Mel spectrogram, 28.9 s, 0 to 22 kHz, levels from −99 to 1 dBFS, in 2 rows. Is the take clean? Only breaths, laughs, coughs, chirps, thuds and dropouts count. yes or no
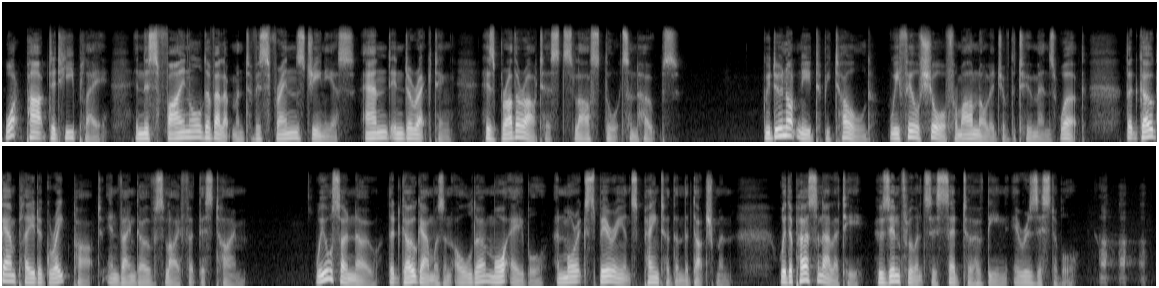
no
